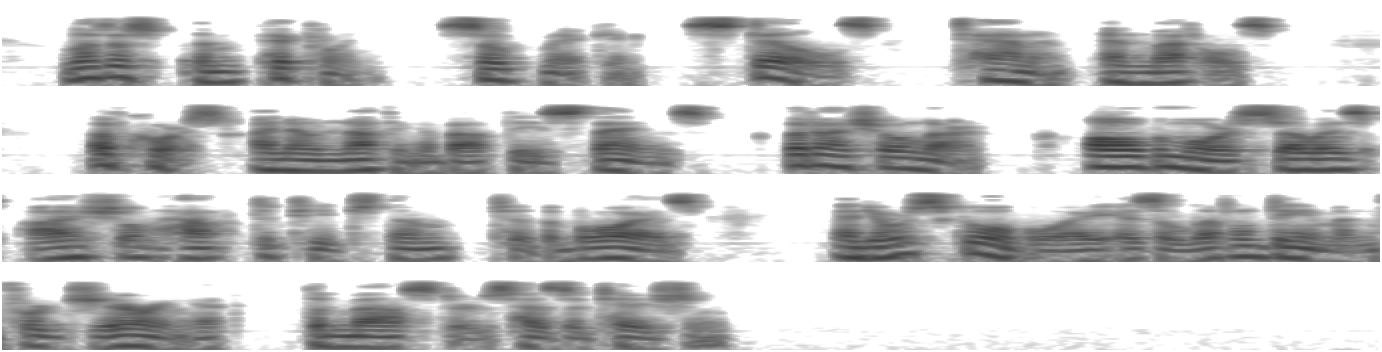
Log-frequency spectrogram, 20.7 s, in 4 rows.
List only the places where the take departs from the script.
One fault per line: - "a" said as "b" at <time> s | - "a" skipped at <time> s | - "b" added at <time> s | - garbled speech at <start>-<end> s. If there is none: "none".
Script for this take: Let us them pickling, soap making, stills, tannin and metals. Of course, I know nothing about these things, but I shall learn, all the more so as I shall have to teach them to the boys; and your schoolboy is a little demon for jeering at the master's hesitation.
none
